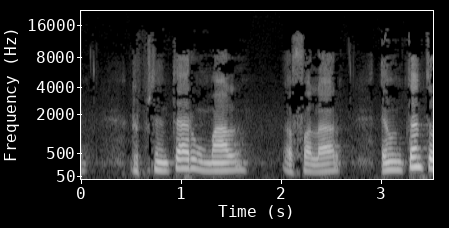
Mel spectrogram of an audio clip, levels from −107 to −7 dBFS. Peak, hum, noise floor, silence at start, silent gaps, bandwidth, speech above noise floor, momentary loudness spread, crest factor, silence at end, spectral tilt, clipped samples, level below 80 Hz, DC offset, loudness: -20 dBFS; none; -63 dBFS; 0 s; none; 14.5 kHz; 27 dB; 15 LU; 20 dB; 0 s; -5.5 dB/octave; under 0.1%; -76 dBFS; under 0.1%; -38 LUFS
